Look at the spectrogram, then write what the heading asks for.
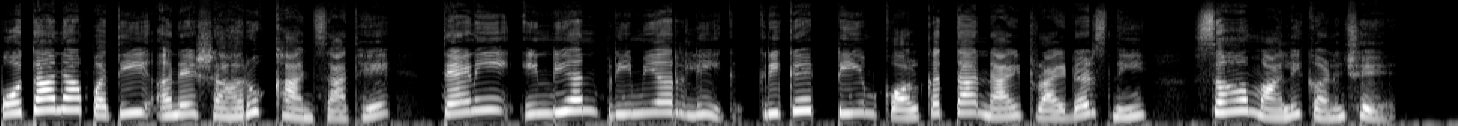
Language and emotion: Gujarati, neutral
